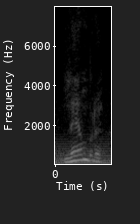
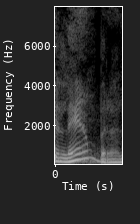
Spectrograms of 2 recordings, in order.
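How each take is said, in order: First: Lembra? dropped to almost nothing; faded whisper-soft Lembra?. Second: Said in the usual way. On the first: Shown as a demonstration. Preacher repeating a question to the congregation, fading out. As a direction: let the last Lembra? fade away softly. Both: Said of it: "repeated question".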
